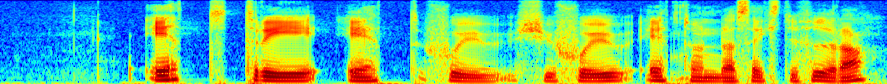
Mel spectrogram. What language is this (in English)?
Swedish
